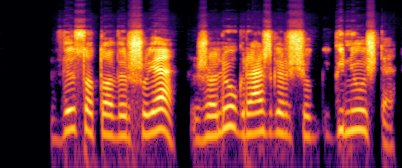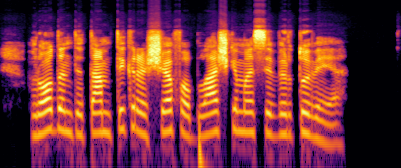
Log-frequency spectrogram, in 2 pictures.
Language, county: Lithuanian, Vilnius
